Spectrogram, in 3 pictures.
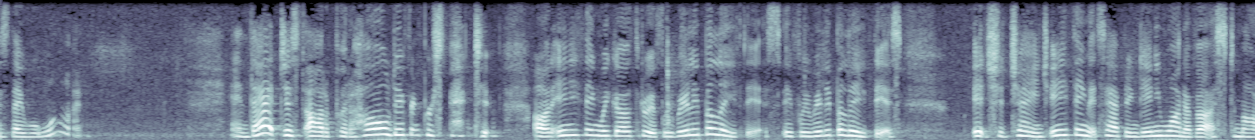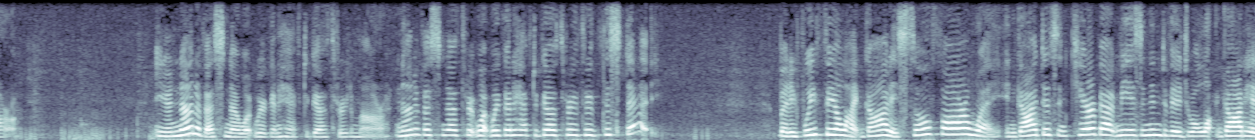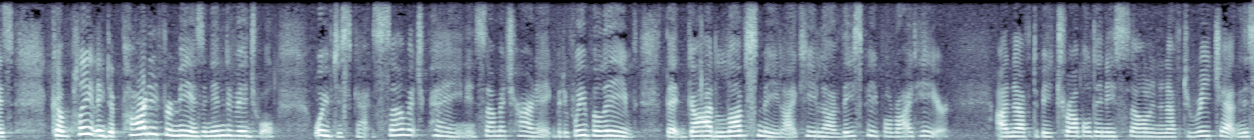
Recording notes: Recorded 9/16/1975 at Whitesburg Baptist Church.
